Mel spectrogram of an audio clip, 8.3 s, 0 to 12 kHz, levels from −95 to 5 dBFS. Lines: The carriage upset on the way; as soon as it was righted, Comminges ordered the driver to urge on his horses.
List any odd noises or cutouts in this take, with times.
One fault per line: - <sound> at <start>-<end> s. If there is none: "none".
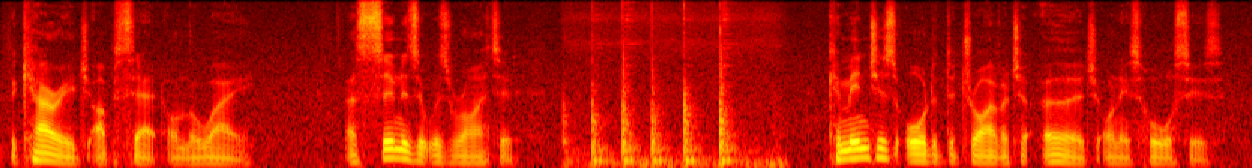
- thud at 3.7-5.3 s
